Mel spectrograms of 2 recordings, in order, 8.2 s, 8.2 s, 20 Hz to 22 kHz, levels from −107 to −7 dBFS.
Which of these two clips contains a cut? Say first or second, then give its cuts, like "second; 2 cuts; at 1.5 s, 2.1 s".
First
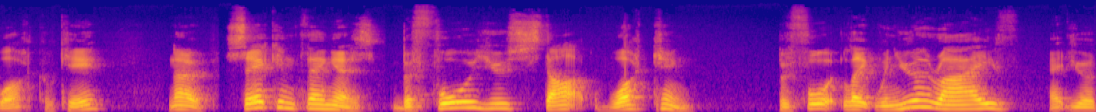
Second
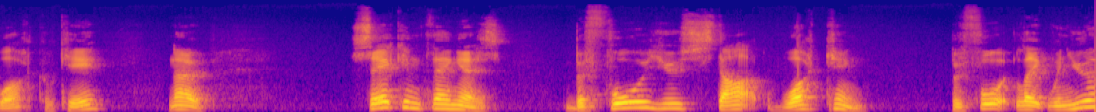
first; 2 cuts; at 1.6 s, 2.9 s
